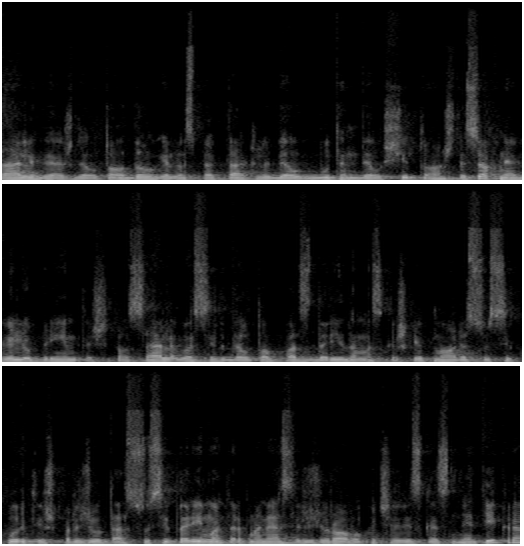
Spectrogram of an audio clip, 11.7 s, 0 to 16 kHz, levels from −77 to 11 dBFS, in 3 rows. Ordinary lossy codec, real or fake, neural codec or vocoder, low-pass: Opus, 16 kbps; fake; codec, 44.1 kHz, 7.8 kbps, DAC; 14.4 kHz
